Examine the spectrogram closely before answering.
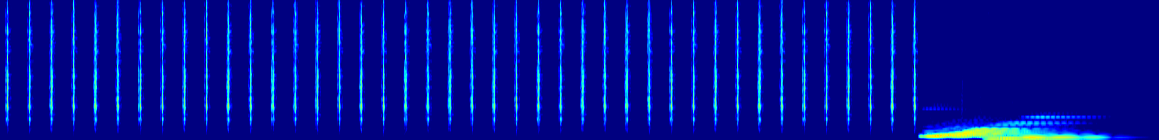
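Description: Quiz countdown timer ticking steadily, about four ticks a second. About nine seconds in the ticking stops and a short, loud synthesizer sound of a couple of notes marks the timer running out.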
